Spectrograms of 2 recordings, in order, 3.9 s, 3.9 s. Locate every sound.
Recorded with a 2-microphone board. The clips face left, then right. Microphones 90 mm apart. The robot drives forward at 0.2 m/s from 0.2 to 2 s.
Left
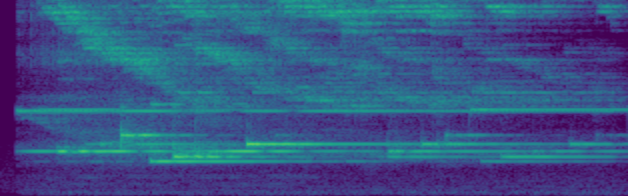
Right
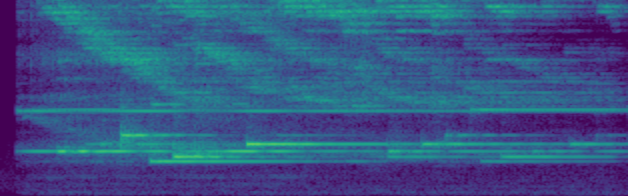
0.1 s a chime: 10° right (ahead or behind), 0.9 m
